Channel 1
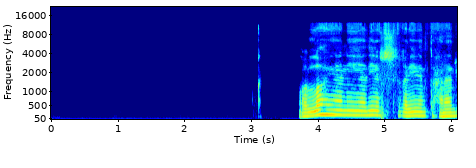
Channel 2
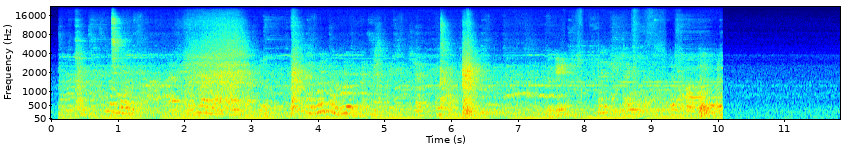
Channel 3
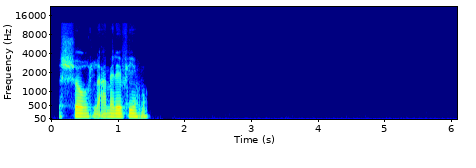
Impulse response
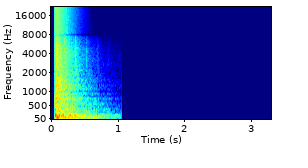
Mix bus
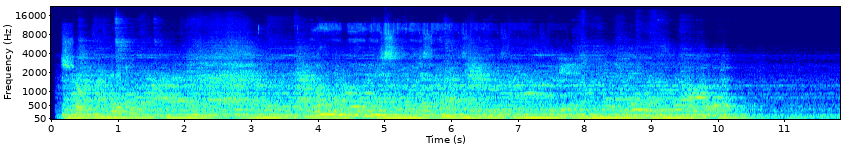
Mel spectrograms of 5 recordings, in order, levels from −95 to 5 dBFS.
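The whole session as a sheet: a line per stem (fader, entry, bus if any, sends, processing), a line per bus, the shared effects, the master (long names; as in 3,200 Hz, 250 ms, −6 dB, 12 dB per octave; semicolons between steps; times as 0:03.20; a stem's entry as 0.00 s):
−16.0 dB, 0.00 s, send −24 dB, echo send −7 dB, high-shelf EQ 4,100 Hz +10.5 dB
−15.5 dB, 0.05 s, send −19.5 dB, echo send −10.5 dB, downward compressor 2 to 1, threshold −33 dBFS, peak gain reduction 11 dB; brickwall limiter −23 dBFS, peak gain reduction 7 dB
−5.5 dB, 0.00 s, no send, no echo send, multiband upward and downward expander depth 40%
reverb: on, RT60 1.1 s, pre-delay 3 ms
echo: repeating echo 582 ms, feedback 58%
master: low-shelf EQ 480 Hz −7 dB; gain into a clipping stage and back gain 30.5 dB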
